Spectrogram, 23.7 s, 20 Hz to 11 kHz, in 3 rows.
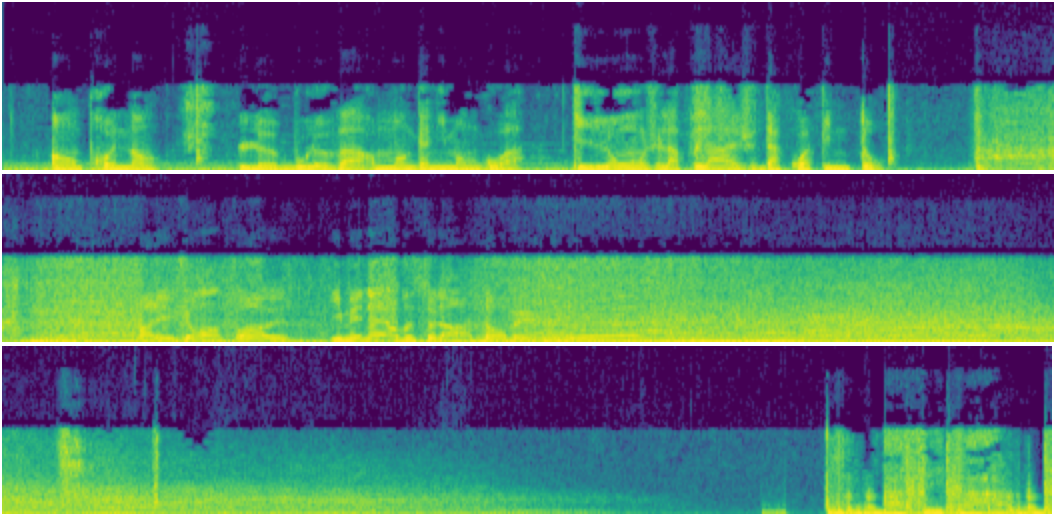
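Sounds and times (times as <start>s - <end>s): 
speech: 0.6s - 6.7s, 8.9s - 12.2s, 22.3s - 23.6s
car engine roaring while speeding along a seaside boulevard beside a beach: 7.3s - 20.7s.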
